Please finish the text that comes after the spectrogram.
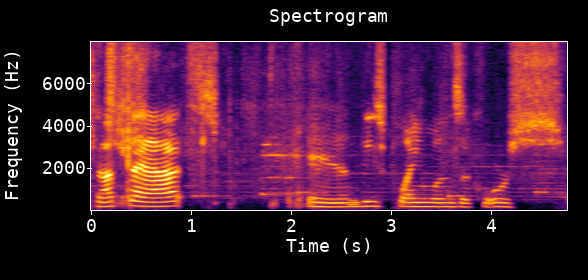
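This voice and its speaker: A woman hosting a craft livestream, nasal from a sinus cold, thinking aloud slowly and hesitantly with many ums. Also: mid-range voice, little pitch movement, bright, forceful tone, faint music behind, low-quality recording. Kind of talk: casual craft livestream chat.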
